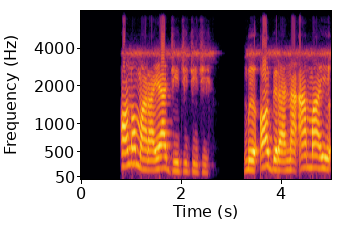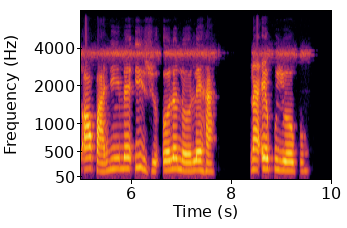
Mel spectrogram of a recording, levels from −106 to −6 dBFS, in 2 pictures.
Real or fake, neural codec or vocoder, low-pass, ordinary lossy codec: real; none; 7.2 kHz; Opus, 64 kbps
